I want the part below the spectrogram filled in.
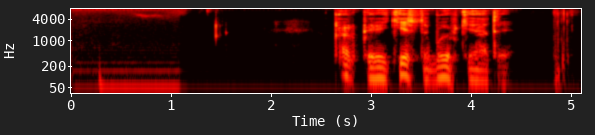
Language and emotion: Russian, neutral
